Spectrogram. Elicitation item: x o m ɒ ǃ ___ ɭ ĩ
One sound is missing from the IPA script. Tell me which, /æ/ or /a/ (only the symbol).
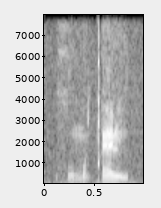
æ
